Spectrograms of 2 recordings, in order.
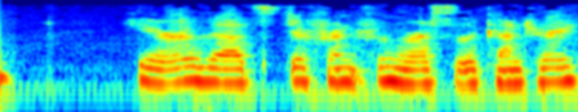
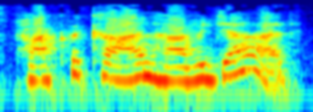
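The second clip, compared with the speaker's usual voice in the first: R-less Boston "pahk the cah"; Bostonian accent. Shown as a demonstration. Repeating it for a puzzled listener, Bostonian accent. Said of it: "that's how they say it".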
